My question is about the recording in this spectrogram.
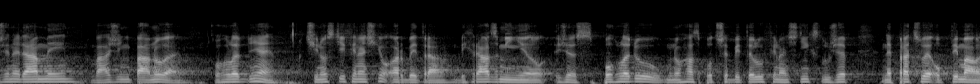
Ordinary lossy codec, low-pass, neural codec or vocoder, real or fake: MP3, 64 kbps; 7.2 kHz; none; real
